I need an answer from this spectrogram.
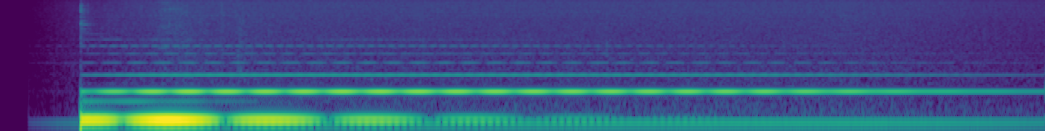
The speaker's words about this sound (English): At the sound of the bell, please feel free to pause all activities and come into stillness.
